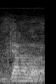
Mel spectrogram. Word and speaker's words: Gower: Because, all right, basically it's Gower Street. Gower Street. But when it's familiar, we often just say it as Gar Street. Gar Street. Rhymes with par.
